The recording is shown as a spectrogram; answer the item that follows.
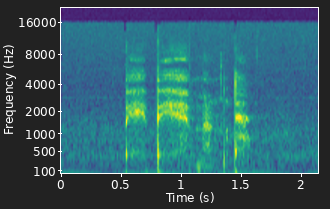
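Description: A man whispering close to the microphone, with sharp lip and mouth clicks, between about half a second and a second and a half in.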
